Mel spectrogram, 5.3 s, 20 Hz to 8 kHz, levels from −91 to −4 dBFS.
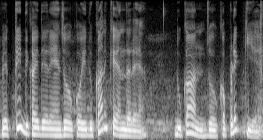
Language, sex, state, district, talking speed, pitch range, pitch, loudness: Hindi, male, Rajasthan, Bikaner, 180 wpm, 130-155 Hz, 140 Hz, -12 LUFS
